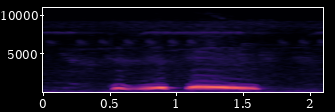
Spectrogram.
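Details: Spotted dove call for luring birds: one phrase of a short wavering coo leading into a longer steady coo, loud and clean with faint low background rumble.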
